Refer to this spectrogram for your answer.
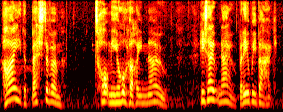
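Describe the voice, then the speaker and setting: Casting: starving, loyal trapper in a dark video game story. Higher male register, unhurried, plain rustic dialect, haunted temper. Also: animated, slight background noise. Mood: wistful, uneasy. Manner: rustic dialect phrasing, plain halting sentences. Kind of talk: dramatic video game cutscene acting.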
